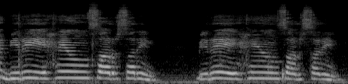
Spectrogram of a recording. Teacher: Jadi kalau ikhfa hakiki ni dia tak dengung sangat. Dia tak berapa nak dengung, tapi dia sedikit je dengung dia.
